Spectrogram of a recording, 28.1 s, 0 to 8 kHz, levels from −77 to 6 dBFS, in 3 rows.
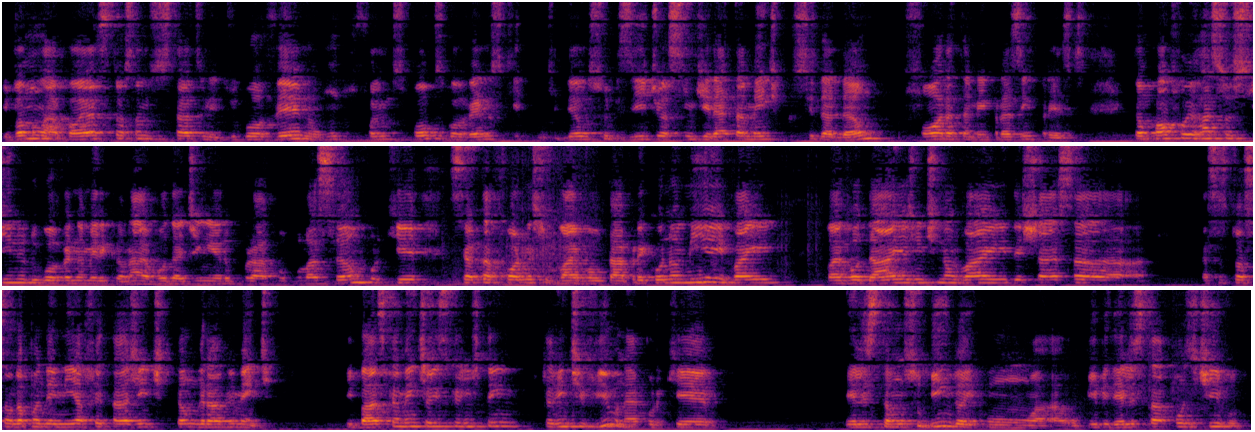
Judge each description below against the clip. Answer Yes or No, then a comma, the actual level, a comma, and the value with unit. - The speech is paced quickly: Yes, fast, 220 wpm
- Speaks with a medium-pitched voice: Yes, medium, 180 Hz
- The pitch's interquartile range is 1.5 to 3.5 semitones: Yes, average, 3.0 semitones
